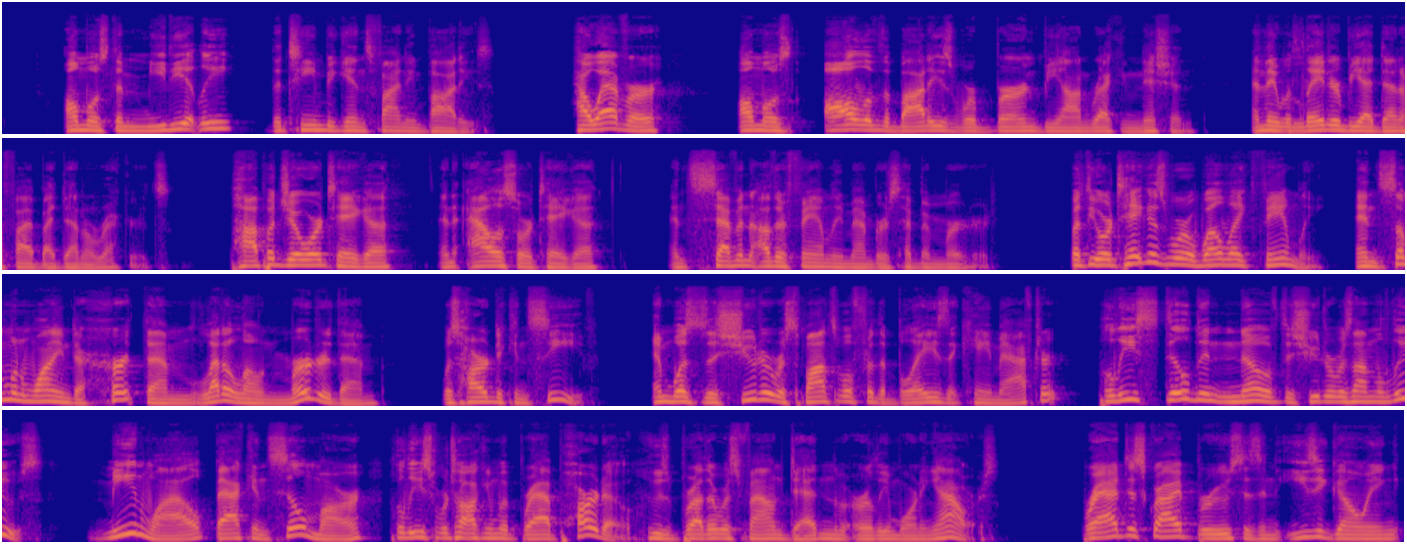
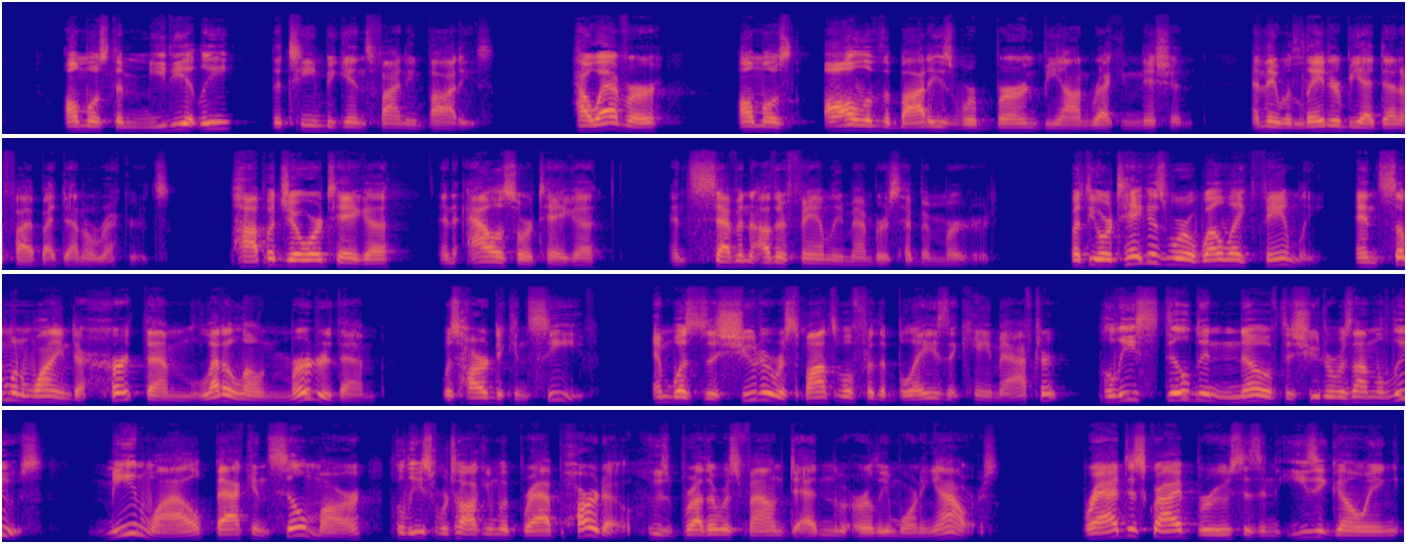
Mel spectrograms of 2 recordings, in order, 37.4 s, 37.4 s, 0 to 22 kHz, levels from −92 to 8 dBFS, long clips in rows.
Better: first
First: none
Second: thin; very; fading below 350 Hz

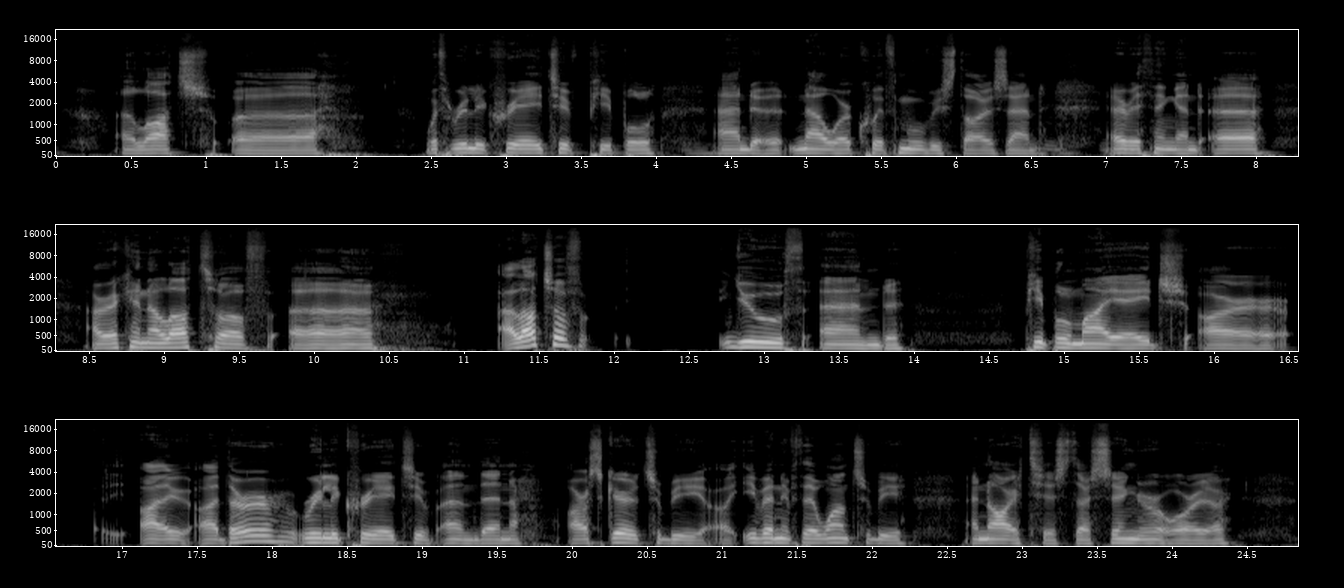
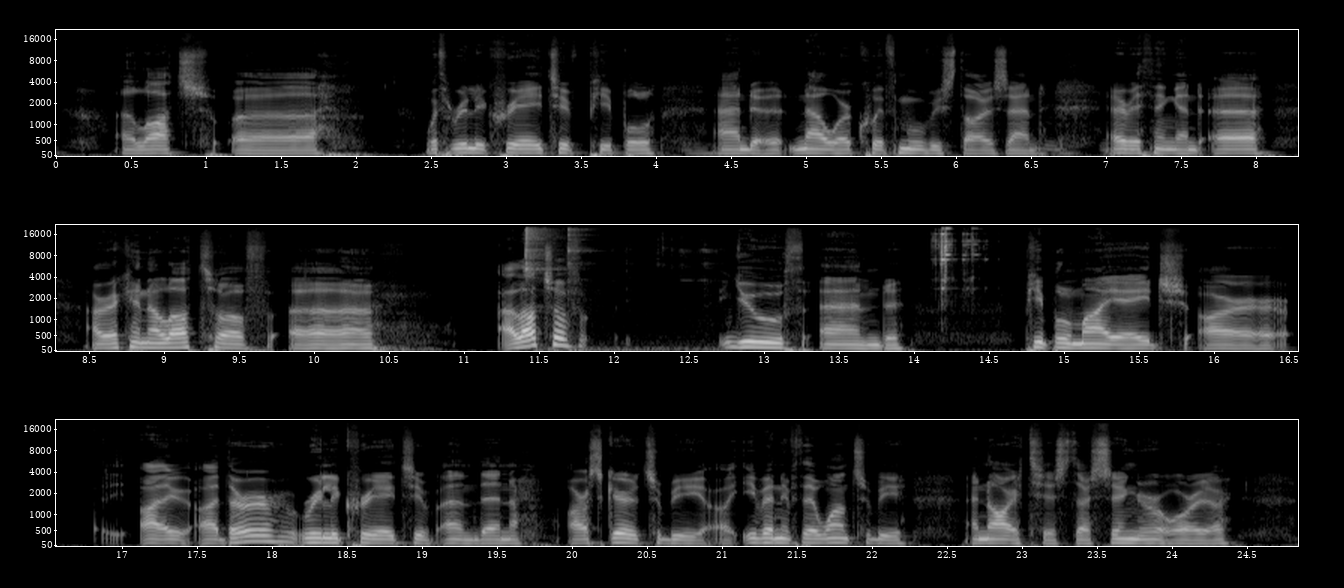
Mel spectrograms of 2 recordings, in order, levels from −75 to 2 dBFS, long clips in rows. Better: first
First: none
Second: jangling keys; noticeable; at 11 s; peak 2 dB below the speech // jangling keys; loud; at 14 s; peak 3 dB above the speech

